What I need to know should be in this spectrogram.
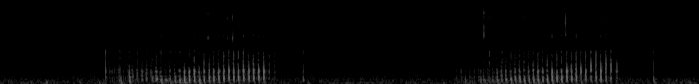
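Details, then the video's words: Domestic cat snoring: two rough, pulsed breathing bursts about two seconds long, spaced roughly three and a half seconds apart, with quiet pauses between them. "Snoring cat"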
